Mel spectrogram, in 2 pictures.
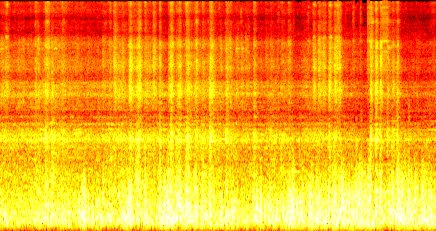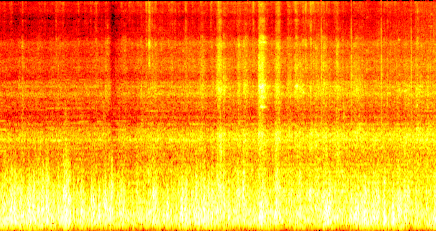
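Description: Express train running at speed on LHB coaches, heard from the coach doorway: a steady rumble of wheels on rail with irregular clacking as the wheels pass over rail joints.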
